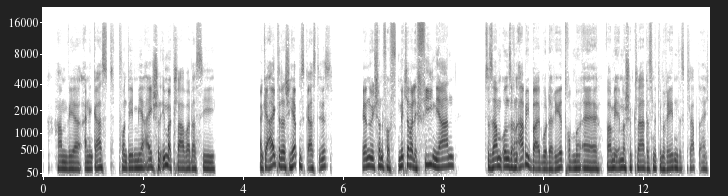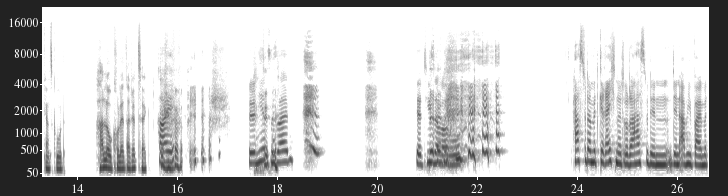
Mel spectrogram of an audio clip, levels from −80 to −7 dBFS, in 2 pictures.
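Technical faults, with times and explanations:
12.70 s to the end: sudden gain jump. The level falls by about 6 dB in a single step and stays down for the rest of the clip, with the background noise dropping by exactly the same amount as the sound itself, so nothing about the source has changed. A cut of about 6 dB is what halving the sample values gives, likely a digital gain setting or a one-bit shift applied instantly rather than ramped in.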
